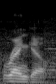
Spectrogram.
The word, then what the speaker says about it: Rangel: of that I think how would you say my last one Rangel okay I say it like that too I've come to your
